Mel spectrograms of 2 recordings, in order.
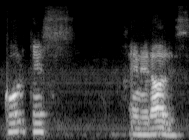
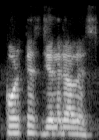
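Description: First: Generales begins with a throaty kh sound. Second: Generales begins with an English-style g sound. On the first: The speaker calls it right. "Generales खे पढ़ देंगे ऐसे. KHAY खे" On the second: The speaker calls it wrong. "not Cortes Generales"

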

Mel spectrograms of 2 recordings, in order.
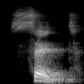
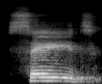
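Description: First: The vowel is a short 'eh' sound, as in 'bed'. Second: The vowel is a long 'ay' sound, as in 'day'. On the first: The speaker calls it right. "the sound here is short eh. So, I must pronounce it like that" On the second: The speaker calls it wrong. "most people pronounce it as said, said. And it's not right"

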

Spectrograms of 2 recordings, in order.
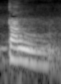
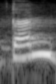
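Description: First: The syllable ends in a nasal ng sound. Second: The syllable ends in a clear n sound. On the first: The speaker calls it right. "tapi bunyi dia tang" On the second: The speaker calls it wrong. "bukan tan"

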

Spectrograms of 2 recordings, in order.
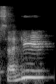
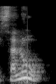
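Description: First: The vowel is a rounded front French u. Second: The vowel is a plain back oo sound. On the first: "instead of salut" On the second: "we pronounce U as U"

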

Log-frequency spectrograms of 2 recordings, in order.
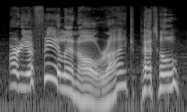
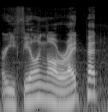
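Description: First: It is read in a put-on hag's voice. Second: It is read in the speaker's own voice.

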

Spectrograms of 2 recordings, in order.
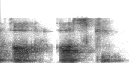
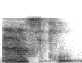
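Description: First: The word has a British-leaning pronunciation. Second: The word has an American pronunciation. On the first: The speaker calls it wrong. "你念asking，那个R 音的话就比较偏英式" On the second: The speaker calls it right. "其实应该是念asking"

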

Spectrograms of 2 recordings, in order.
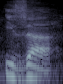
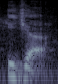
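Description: First: The middle consonant is a z sound. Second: The middle consonant is a j sound. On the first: "Instead of Iza" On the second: "They pronounce letter Z in the sound of J"

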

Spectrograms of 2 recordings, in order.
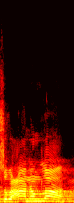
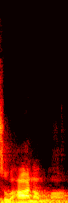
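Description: First: The word is said even more loudly. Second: The word is said loudly. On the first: "আরও জোরে বলি" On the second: "জোরে বলি"

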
